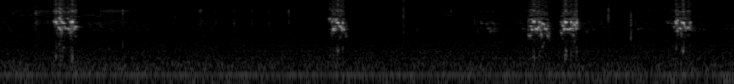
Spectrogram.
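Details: Parakeets at home utter isolated raspy chirps with long pauses between, including a quick double note, over a faint steady background hum.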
